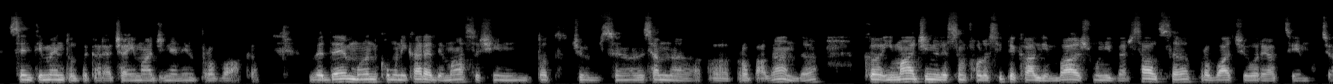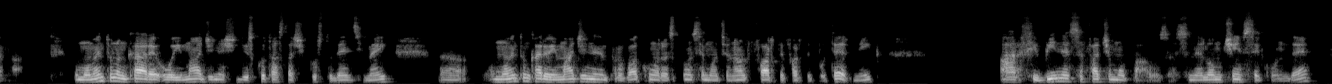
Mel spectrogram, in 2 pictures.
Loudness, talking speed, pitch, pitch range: -24 LUFS, 160 wpm, 110 Hz, 100-120 Hz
